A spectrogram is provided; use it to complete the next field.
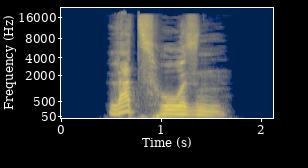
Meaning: plural of Latzhose
- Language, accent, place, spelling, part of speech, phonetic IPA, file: German, Germany, Berlin, Latzhosen, noun, [ˈlat͡sˌhoːzn̩], De-Latzhosen.ogg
